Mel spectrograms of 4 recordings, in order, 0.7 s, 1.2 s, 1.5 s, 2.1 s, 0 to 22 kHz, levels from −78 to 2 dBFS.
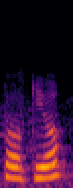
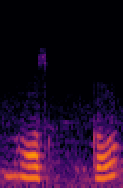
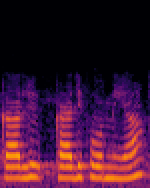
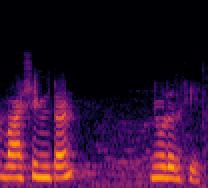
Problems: continuous background conversations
